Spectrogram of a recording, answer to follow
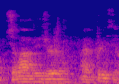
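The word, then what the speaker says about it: שלום: First word is shalom. Shalom. Yeah, sha, la, ma. The sha, of course, by itself or pronounced by itself. The ma and the la is connected, so you have shalom, which means peace.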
